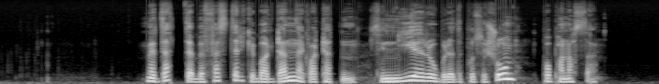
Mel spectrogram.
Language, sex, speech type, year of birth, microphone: Norwegian, male, read, 1982, Shure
